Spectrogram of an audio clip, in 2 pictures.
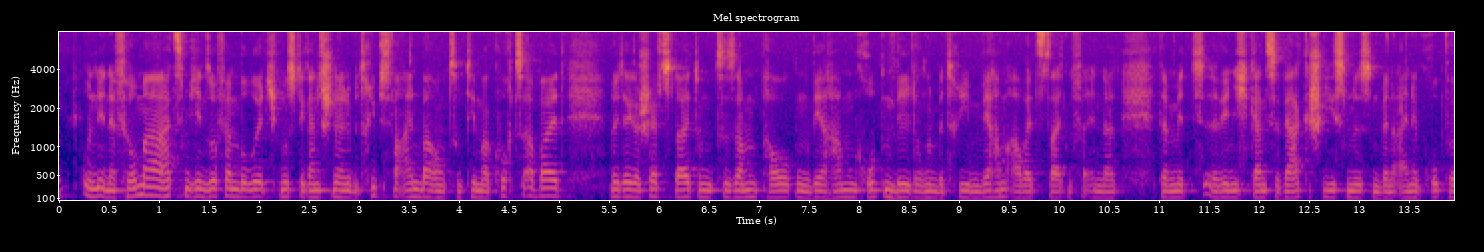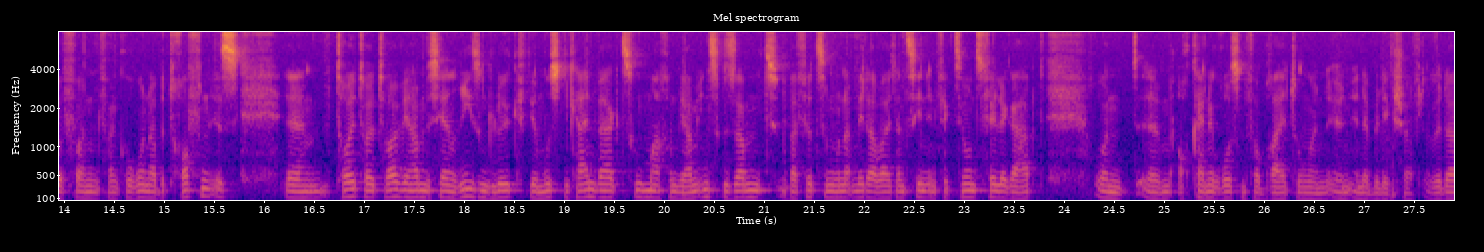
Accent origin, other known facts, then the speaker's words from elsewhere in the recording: Cologne, North Rhine-Westphalia, Germany; born there; now in Bergisch Gladbach, Germany; Ich bin geboren in Köln, auch während des Studiums habe ich in der Kölner Südstadt gelebt und dann bin ich meiner Frau nach Bergisch Gladbach gefolgt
